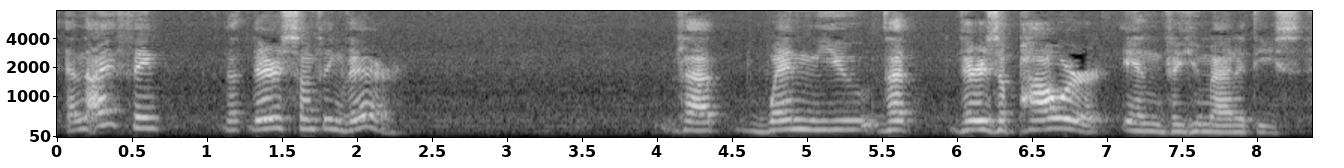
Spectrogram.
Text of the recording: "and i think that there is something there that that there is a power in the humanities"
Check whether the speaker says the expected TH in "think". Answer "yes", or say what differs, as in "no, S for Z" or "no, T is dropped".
yes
